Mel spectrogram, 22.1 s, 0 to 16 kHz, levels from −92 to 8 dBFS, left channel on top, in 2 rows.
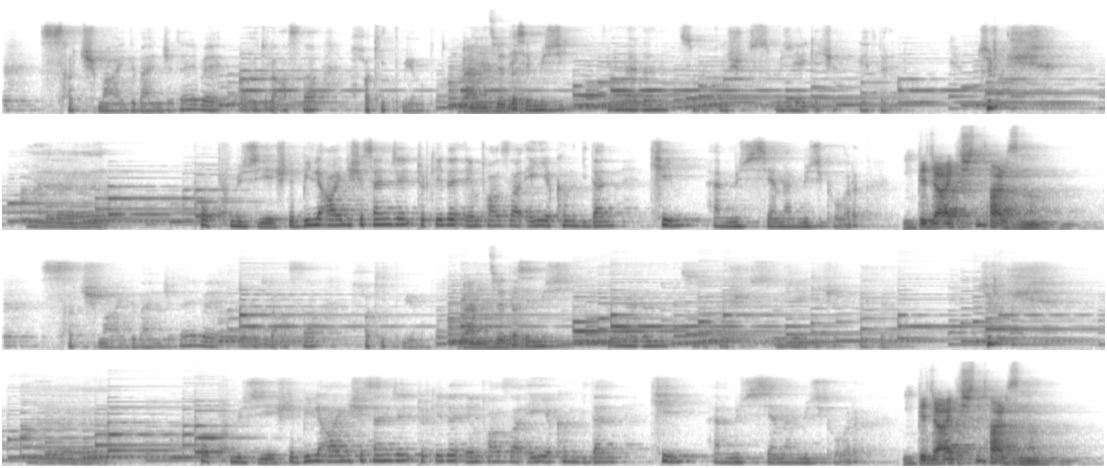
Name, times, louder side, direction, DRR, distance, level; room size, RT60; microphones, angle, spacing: voice 1, 0.0-4.2 4.7-5.7 6.0-9.0 9.5-10.5 11.3-12.1 13.0-17.2 17.5-19.6, left 3 dB, 40° left, 7 dB, 0.6 m, -35 dB
sound 1, 2.1-4.0 4.3-13.3, right 2 dB, 85° right, 1.5 m, -38 dB
voice 2, 4.5-5.2 20.0-21.4, equal, ahead, 3 dB, 1.3 m, -27 dB
26.5 x 8.9 x 4.6 m, 1.2 s
head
